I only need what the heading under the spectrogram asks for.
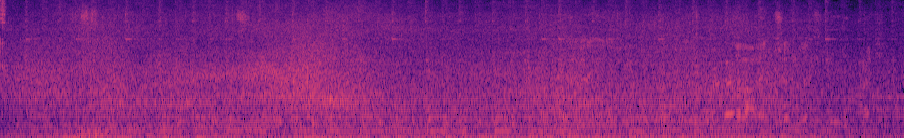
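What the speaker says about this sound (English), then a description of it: "Now we are in Cairo, welcome by crowded traffic." Crowded Cairo street traffic rumbles steadily in a dense, low wash of engines and road noise, close and continuous, while someone talks over it.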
